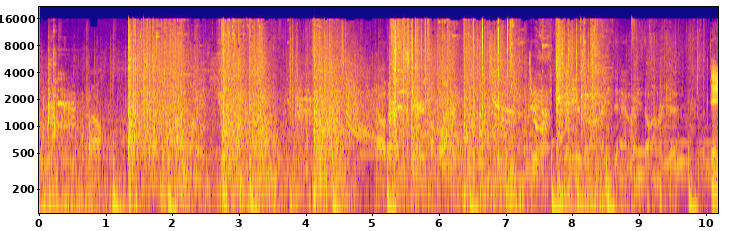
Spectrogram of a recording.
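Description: In Call of Duty Warzone on Rebirth Island, a cluster strike sets off a rapid series of loud overlapping explosions and gunfire, repeating in bursts for several seconds with players talking over the chaos.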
